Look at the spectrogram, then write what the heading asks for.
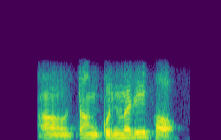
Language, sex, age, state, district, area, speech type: Manipuri, female, 60+, Manipur, Ukhrul, rural, conversation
